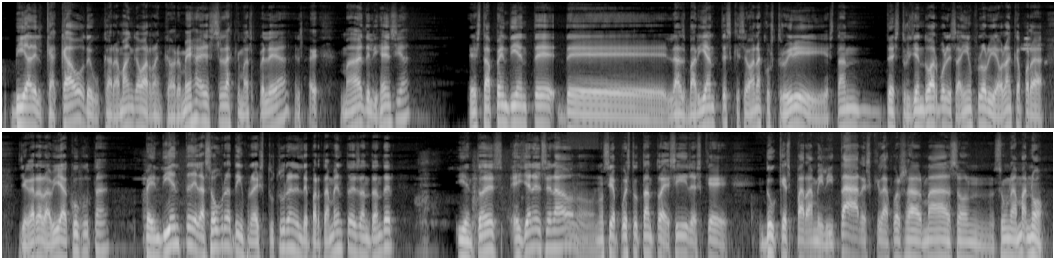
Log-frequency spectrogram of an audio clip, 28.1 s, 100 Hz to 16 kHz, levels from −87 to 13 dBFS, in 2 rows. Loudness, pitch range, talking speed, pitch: -16 LUFS, 95-125 Hz, 170 wpm, 110 Hz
